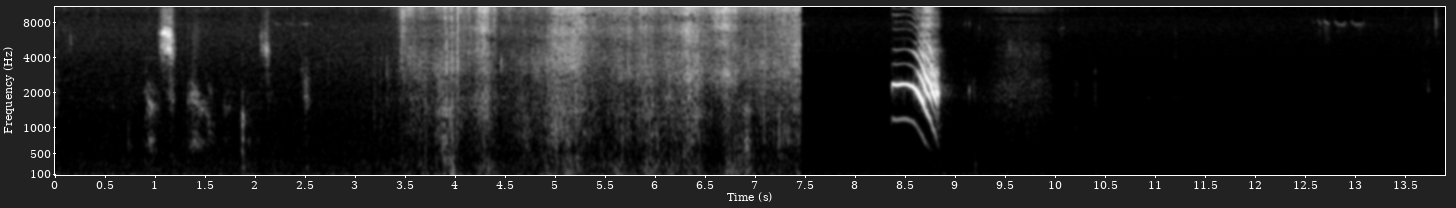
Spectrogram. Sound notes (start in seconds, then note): 8.4 cow calls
